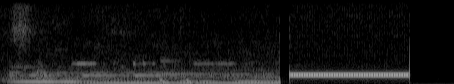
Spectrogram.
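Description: A steady single-pitch telephone tone sounds as a call is transferred to an answering machine. It holds evenly for just over a second, follows a denser humming stretch on the line, and then cuts off into silence.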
